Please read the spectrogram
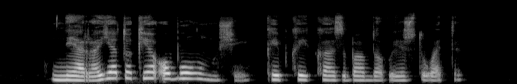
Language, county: Lithuanian, Tauragė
